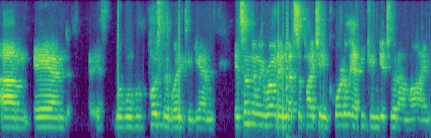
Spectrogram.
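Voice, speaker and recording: A man with a high pitch, ordinary pitch variation and a fairly quick pace. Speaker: online course instructor. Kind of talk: live Q&A wrap-up. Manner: fast.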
